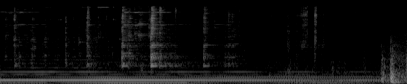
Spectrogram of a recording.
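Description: Soft background music with long held notes that slowly fade. Over it come several light metallic clinks from the silver Torah breastplate and its chains being handled, the loudest about a second and a half in.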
